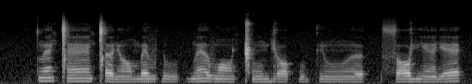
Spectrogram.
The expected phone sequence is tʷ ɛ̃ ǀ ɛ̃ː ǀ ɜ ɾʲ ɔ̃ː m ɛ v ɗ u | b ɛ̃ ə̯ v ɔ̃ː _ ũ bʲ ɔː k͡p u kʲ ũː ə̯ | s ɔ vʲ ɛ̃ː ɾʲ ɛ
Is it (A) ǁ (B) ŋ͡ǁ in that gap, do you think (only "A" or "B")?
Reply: A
